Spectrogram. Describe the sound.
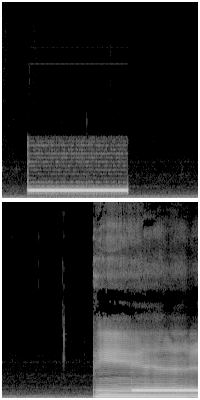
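A phone call's custom ringback tone: one steady electronic tone lasting about two seconds, then a quiet pause, then a louder, richer tonal sound that runs to the end.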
